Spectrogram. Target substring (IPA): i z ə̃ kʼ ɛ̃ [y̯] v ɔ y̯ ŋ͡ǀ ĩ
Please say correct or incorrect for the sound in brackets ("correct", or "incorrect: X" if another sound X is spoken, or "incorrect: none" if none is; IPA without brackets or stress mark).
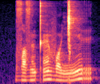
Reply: incorrect: none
